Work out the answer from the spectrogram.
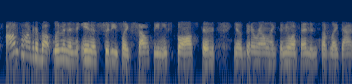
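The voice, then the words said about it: Thick Boston accent. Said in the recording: “I'm originally from Boston, Massachusetts ... this really funky, weird accent ... my accent is sometimes thicker than some of my other friends' accents”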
